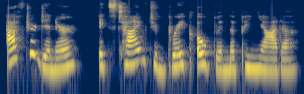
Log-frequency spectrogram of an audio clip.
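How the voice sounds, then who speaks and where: A woman reading a children's picture book aloud with an expressive storytelling manner. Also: mid-range voice, normal speed.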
